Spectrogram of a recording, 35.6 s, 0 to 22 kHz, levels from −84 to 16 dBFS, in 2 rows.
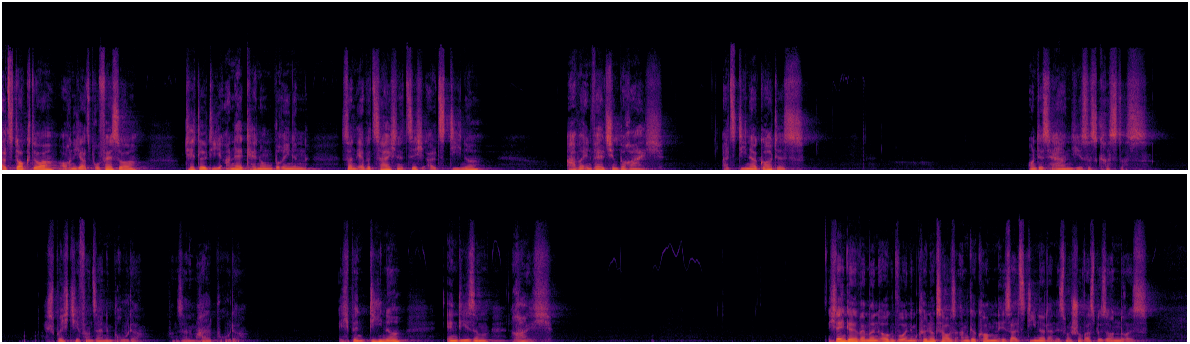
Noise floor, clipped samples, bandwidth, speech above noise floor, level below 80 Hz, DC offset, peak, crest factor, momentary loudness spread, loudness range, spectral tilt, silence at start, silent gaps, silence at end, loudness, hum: -75 dBFS; under 0.1%; 16.5 kHz; 47 dB; -68 dBFS; under 0.1%; -8 dBFS; 22 dB; 15 LU; 11 LU; -5 dB/octave; 0 s; none; 0.6 s; -28 LUFS; none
